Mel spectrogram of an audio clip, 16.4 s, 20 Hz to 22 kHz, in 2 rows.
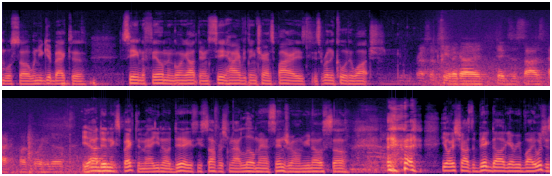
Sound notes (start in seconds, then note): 13.4 and audience laughs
